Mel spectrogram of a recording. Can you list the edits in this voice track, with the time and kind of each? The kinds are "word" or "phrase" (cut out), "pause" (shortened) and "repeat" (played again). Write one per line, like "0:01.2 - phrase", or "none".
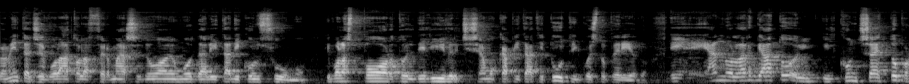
none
